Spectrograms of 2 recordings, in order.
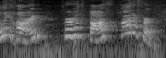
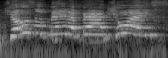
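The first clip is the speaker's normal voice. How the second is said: lying accusation; 7 semitones higher, 4 dB louder, slower than usual. Acted. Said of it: "she lied".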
